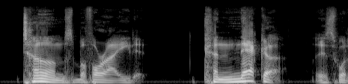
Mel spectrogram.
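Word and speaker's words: Conecuh: to eat seven Tums before I eat it cona is what it's called cona yes big c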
